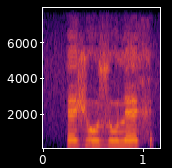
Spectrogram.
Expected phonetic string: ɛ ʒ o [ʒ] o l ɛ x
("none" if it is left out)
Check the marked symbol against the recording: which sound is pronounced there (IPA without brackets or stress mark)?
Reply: z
